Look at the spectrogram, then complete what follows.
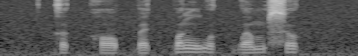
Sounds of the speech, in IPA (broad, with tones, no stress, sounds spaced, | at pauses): k ɐ˨ k̚ h ɔː˨ p̚ ɛː˨ k̚ p ɐ˥ ŋ w ʊ˨ k̚ w ɐ˧ m s ʊ˧ k̚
